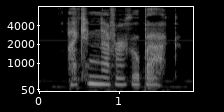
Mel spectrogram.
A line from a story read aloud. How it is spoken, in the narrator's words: she whispers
